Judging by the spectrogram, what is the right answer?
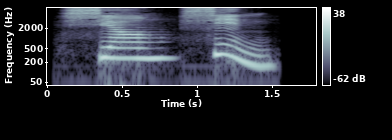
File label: "xiang1xin4", Chinese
